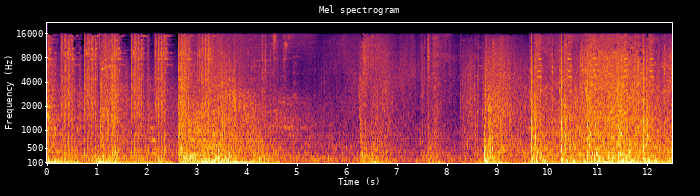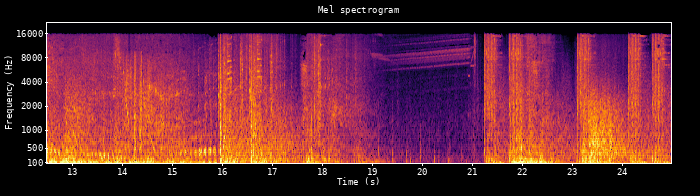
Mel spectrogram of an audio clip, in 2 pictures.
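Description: Guns fire rapidly in loud bursts.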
